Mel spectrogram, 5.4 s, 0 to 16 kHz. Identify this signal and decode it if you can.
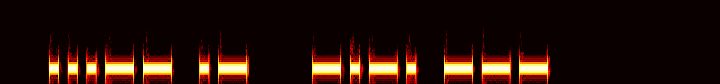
Morse code, heard as a keyed tone, about 17 wpm, 700 Hz. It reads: 3A CO
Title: Field Day Exchanges Encore - 17wpm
